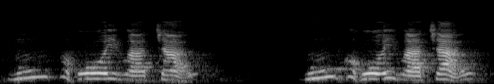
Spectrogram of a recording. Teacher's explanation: तो मूक शब्द जो है दीर्घ है, का जो है ह्रस्व है, होई, होई हो दीर्घ है, वाचाल, वा पूरा है यानी दीर्घ है, चा भी दीर्घ है, और ल ह्रस्व है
